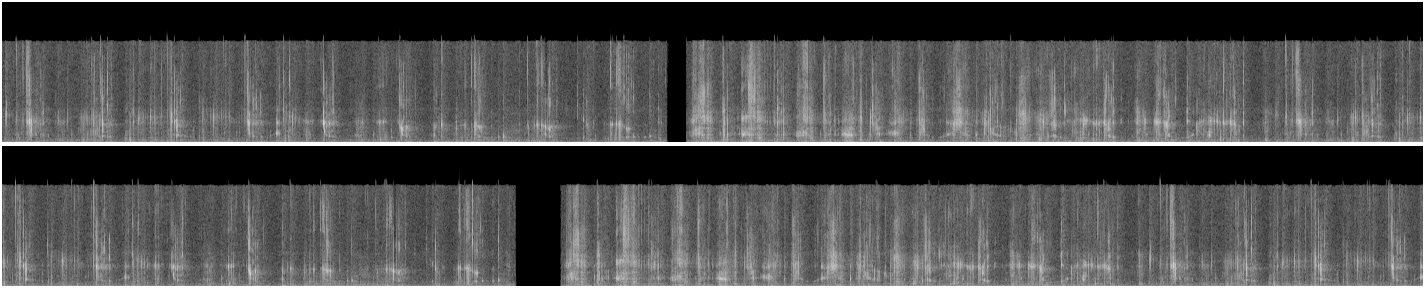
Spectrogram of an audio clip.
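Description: Close-miked eating of McDonald's food dipped in sauce: a dense, continuous run of crisp crunching and chewing mouth sounds. The run cuts to dead silence twice, briefly.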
